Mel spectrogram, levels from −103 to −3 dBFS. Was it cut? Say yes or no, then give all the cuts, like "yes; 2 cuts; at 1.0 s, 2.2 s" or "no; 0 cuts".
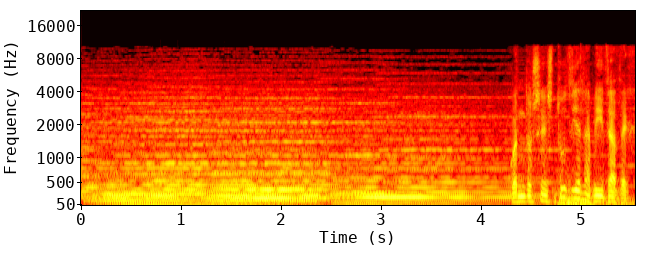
yes; 1 cut; at 1.4 s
